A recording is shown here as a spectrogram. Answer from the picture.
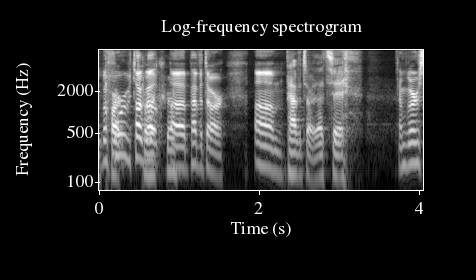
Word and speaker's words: Pavitr: Oh, actually, before we talk about Pavitr, Pavitr, that's it. I'm going to say that. Indian that's not Spider-Man. how you say it by like saying it that way, because like Indian Avatar with a P.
